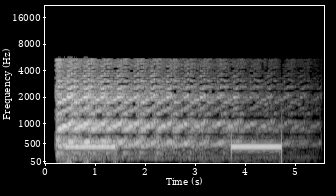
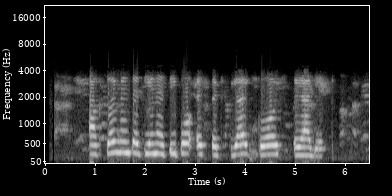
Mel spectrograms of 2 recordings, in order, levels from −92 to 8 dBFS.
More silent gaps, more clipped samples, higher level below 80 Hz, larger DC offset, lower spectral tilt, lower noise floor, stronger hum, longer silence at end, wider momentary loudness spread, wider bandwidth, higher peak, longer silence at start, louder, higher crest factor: neither; first, 0.2% vs under 0.1%; about the same, -54 dBFS vs -58 dBFS; neither; second, -2.5 dB/octave vs -9.5 dB/octave; first, -47 dBFS vs -39 dBFS; neither; first, 0.75 s vs 0.05 s; first, 15 LU vs 10 LU; first, 6 kHz vs 4.1 kHz; first, 0 dBFS vs -4 dBFS; about the same, 0.2 s vs 0.2 s; about the same, -13 LUFS vs -15 LUFS; about the same, 14 dB vs 14 dB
